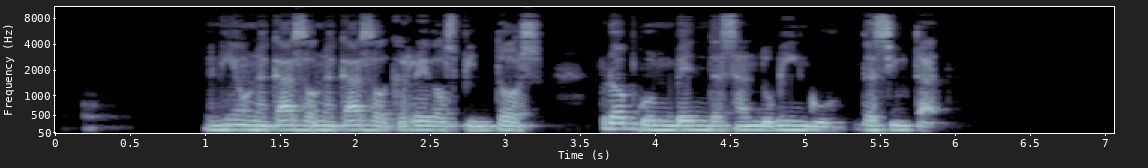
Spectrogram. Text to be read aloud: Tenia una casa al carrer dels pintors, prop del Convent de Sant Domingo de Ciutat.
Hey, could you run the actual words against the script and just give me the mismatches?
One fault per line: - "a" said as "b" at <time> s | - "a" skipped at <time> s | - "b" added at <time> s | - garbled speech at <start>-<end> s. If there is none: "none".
- "una casa" added at 1.8 s
- "del" skipped at 3.9 s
